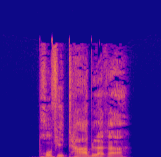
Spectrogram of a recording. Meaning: inflection of profitabel: 1. strong/mixed nominative masculine singular comparative degree 2. strong genitive/dative feminine singular comparative degree 3. strong genitive plural comparative degree
- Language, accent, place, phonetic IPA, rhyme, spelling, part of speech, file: German, Germany, Berlin, [pʁofiˈtaːbləʁɐ], -aːbləʁɐ, profitablerer, adjective, De-profitablerer.ogg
